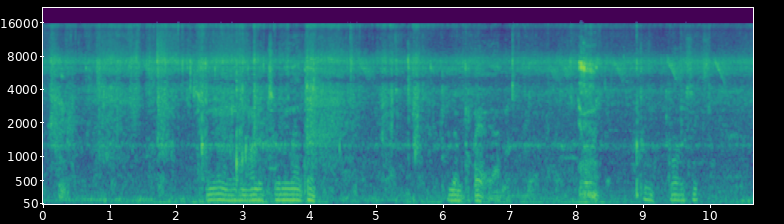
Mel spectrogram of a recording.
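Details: Native pigs kept for breeding give a short run of deep, harmonic grunts midway through, over steady hiss, with people talking nearby and splashing water.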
